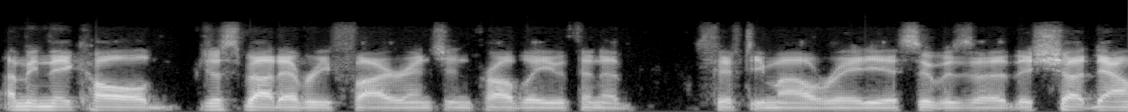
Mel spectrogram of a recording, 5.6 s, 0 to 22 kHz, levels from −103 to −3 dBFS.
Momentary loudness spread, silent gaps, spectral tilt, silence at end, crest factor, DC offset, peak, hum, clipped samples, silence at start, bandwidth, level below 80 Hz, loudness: 8 LU; none; -5.5 dB/octave; 0 s; 20 dB; under 0.1%; -4 dBFS; none; under 0.1%; 0 s; 9.2 kHz; -56 dBFS; -22 LUFS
